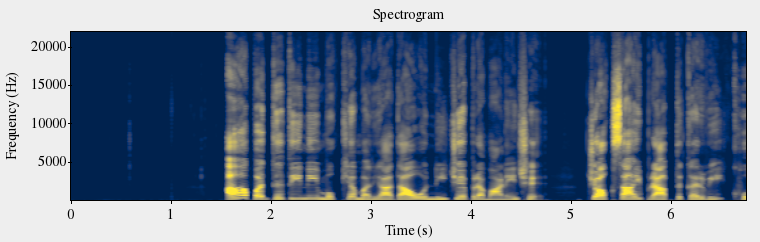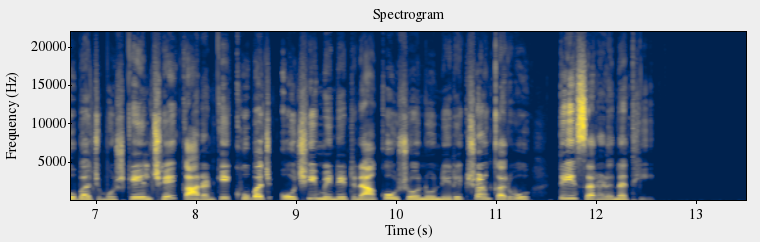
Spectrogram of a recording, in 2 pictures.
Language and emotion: Gujarati, neutral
